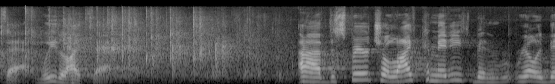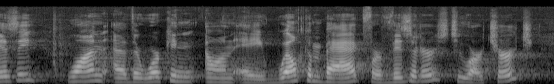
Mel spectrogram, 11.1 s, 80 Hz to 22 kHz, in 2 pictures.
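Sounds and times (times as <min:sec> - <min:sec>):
light scattered applause: 0:00.0 - 0:02.9.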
